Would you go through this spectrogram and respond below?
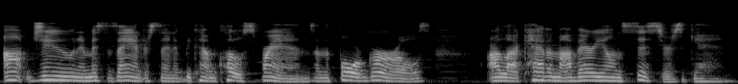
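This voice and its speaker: A woman's voice: deep voice, a little slow, muffled recording. A woman reading a children's diary novel aloud as a teacher would, in storybook narration.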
